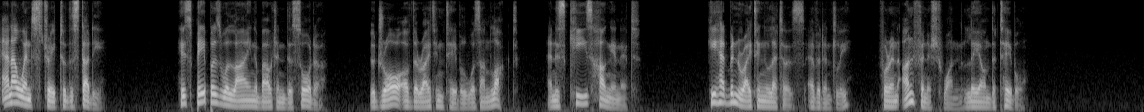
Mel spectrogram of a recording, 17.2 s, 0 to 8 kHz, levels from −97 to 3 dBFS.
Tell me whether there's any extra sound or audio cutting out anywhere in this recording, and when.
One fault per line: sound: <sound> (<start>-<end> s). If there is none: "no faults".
no faults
